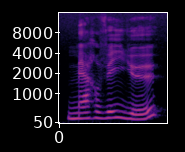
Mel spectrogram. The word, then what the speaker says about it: merveilleux: E aí em francês a gente vai falar merveilleux, tá? Se for feminino, merveilleuse, e se for masculino, merveilleux. Esse X aqui a gente não pronuncia.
